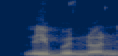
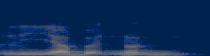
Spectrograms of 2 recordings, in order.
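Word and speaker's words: لِابْنٍ: Ini bacanya libnun ya karena hamzatul wasl. Libnun wa bintun atau bisa juga liyabnun karena iltiqa sakinan biasanya gitu.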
